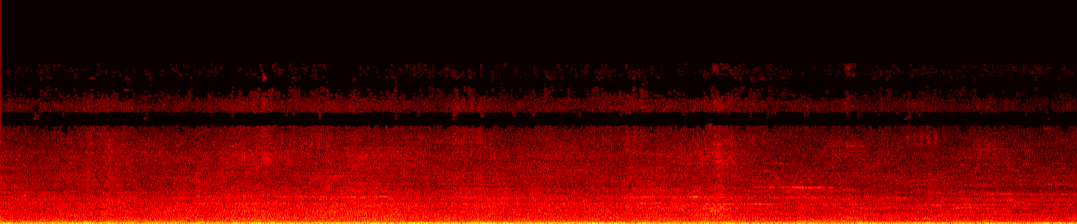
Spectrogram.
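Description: Double-stack intermodal train's container well cars rolling past on the rails: a steady, loud low rumble of wheels on track, easing slightly near the end.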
